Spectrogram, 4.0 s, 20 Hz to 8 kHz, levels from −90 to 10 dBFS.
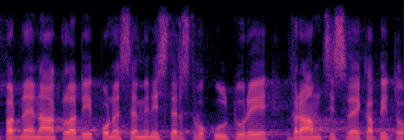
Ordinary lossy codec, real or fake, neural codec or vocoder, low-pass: Opus, 24 kbps; real; none; 7.2 kHz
